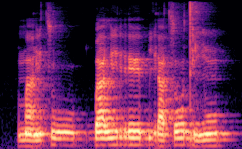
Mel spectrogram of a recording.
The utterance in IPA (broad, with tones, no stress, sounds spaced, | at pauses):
m ã˨ ɾ i˦ t͡s uː˦ | ɡ͡b a˦ l i˦ r eː˦ ɓ i˨ ɾ a˨ t͡s oː˦ d i˨ ɲ ũ˦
